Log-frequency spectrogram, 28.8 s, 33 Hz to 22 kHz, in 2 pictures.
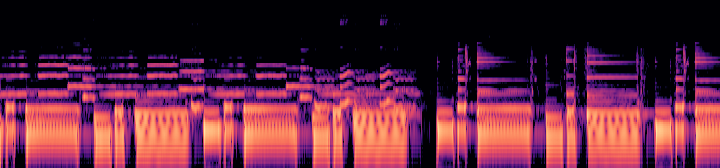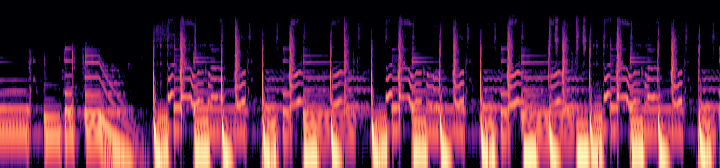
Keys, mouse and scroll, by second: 10.5 Return.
